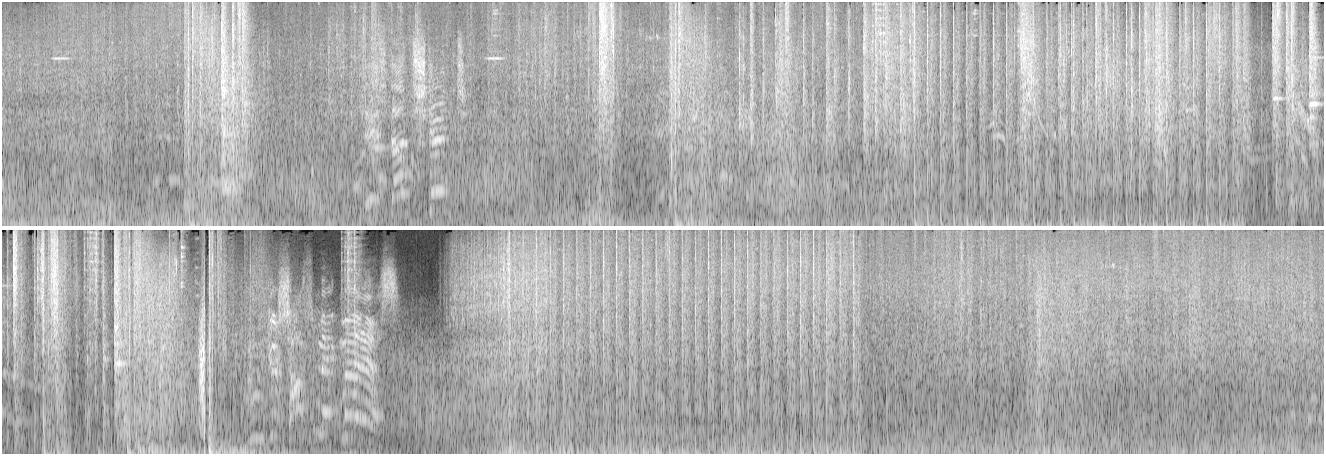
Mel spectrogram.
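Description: A tank engine rumbles and its tracks clatter steadily.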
